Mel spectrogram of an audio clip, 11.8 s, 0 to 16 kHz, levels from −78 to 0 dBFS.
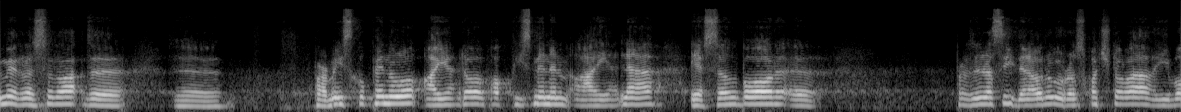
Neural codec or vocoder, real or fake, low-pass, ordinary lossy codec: codec, 16 kHz in and 24 kHz out, 0.4 kbps, LongCat-Audio-Codec, fine tuned four codebook decoder; fake; 10.8 kHz; Opus, 16 kbps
